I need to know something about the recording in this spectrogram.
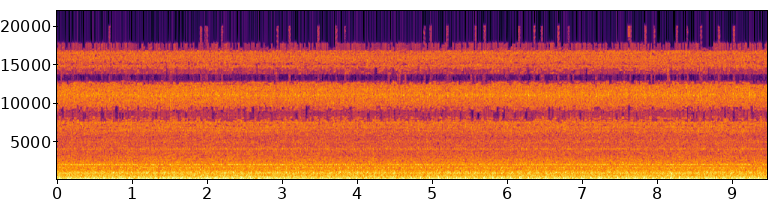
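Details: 1969 Mach 1 Mustang, apparently a 302 V8 with decent cam, sat almost 10 years, running despite suspected ignition-switch wiring trouble: deep, steady idle with even lope and loud clutch-fan rush, no knock or misfire; a bottom-end knock developed only later.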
